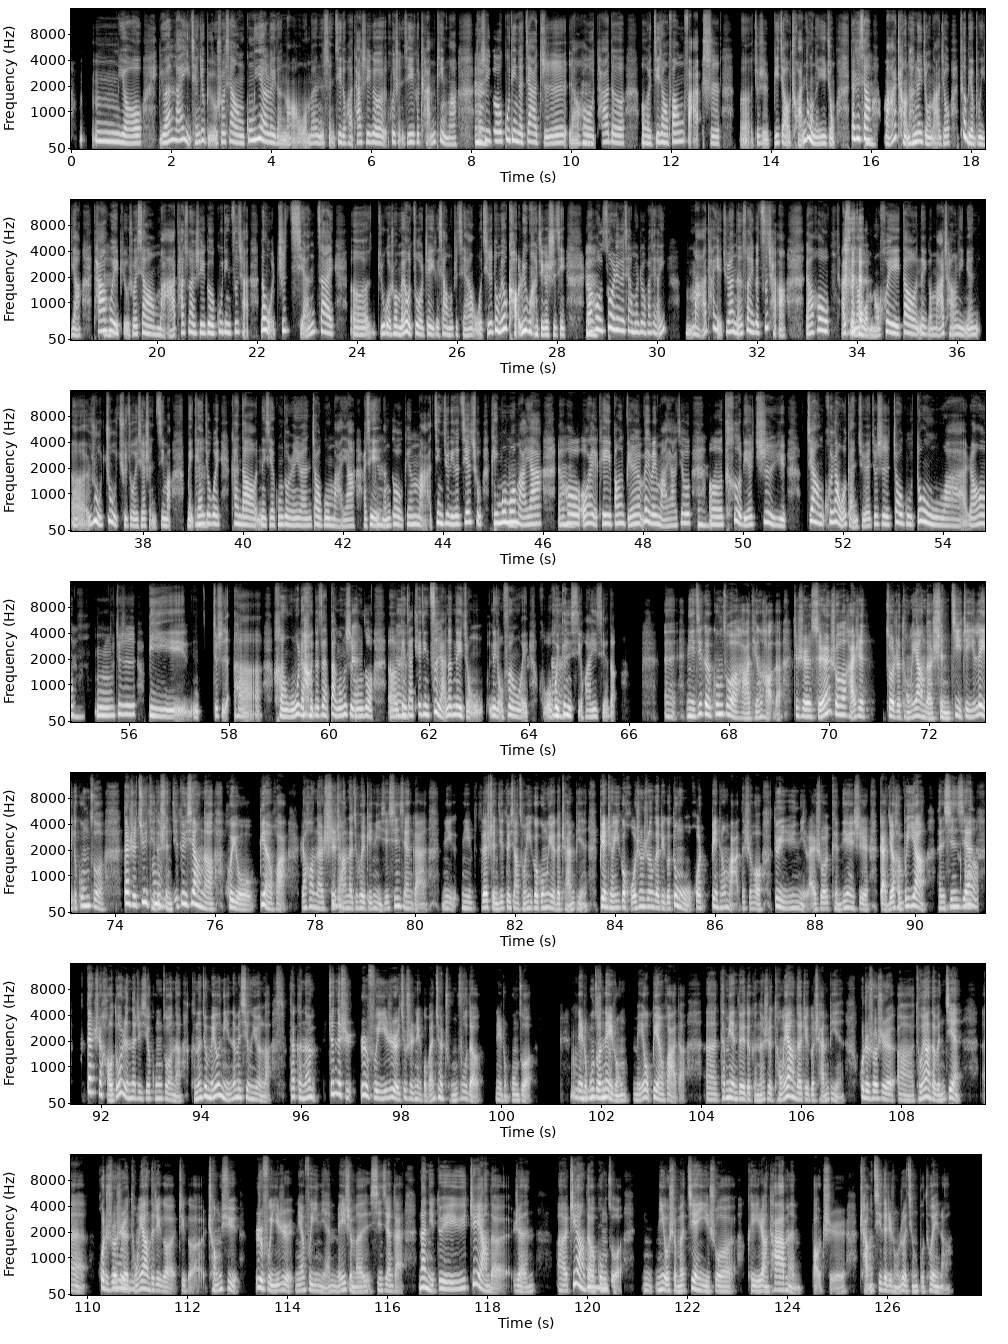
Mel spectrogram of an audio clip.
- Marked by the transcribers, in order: other background noise; laughing while speaking: "那种呢"; laughing while speaking: "过这"; laugh; laughing while speaking: "无聊地"; teeth sucking
- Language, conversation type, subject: Chinese, podcast, 你是怎么保持长期热情不退的？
